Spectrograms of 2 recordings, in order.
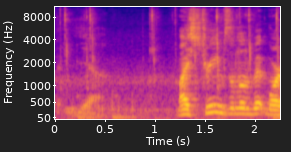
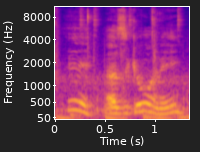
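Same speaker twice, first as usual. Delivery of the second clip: light, friendly "Hey, how's it going, eh?"; sweet as pie, Canadian style; polite Canadian greeting; 5 semitones higher, 4 dB quieter than usual. Retold or imitated. Streamer imitating a polite Canadian greeting, light and friendly. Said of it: "everybody thought Canadians were so polite".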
